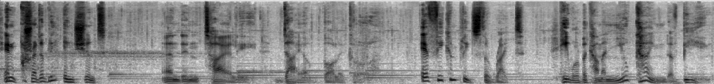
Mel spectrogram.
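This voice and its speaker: Deep, silky theatrical British devil. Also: male voice, vocal fry, full character voice. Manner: theatrical, savouring each phrase. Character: suave, gloating male devil, theatrical and silky. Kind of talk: video game villain dialogue.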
